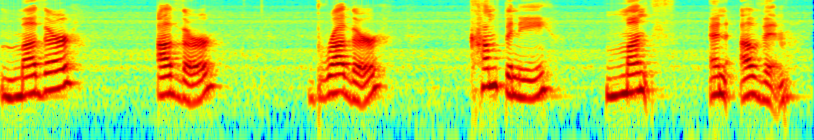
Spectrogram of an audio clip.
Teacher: instead of having the long o sound we have the short u sound of uh · the short u sound of uh or sometimes the I sound the letter O often schwas to an uh sound before the letters t h m n or V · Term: schah sound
